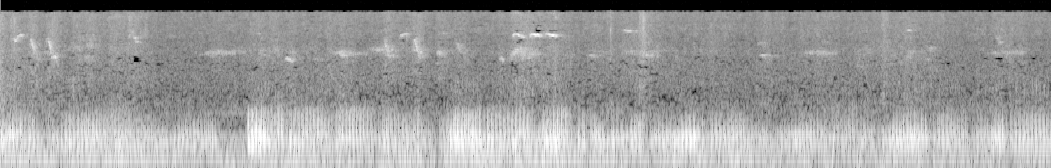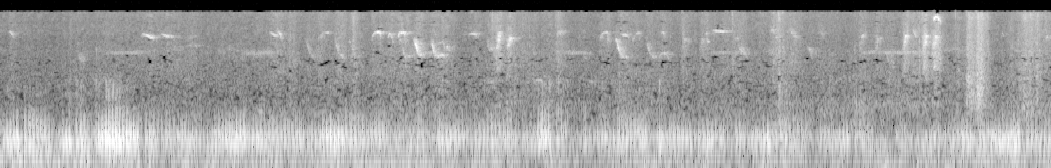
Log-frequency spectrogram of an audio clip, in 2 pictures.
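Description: Domestic cat growling low over a mouse it has caught, a rough rumble that swells and eases unevenly.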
